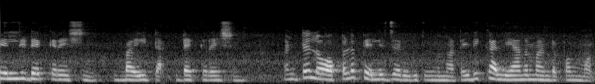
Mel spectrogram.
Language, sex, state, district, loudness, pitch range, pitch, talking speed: Telugu, female, Andhra Pradesh, Chittoor, -19 LUFS, 200-235 Hz, 215 Hz, 110 wpm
